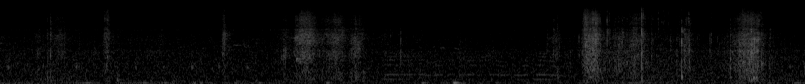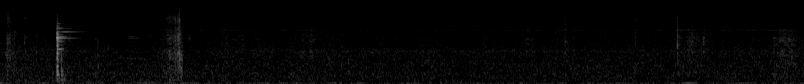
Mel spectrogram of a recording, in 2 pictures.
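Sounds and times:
faint high insect drone: 0.0s - 16.0s
insect buzzing: 0.2s - 8.5s
footsteps in dry leaves: 5.5s - 8.5s.

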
